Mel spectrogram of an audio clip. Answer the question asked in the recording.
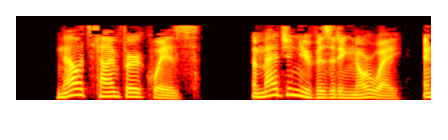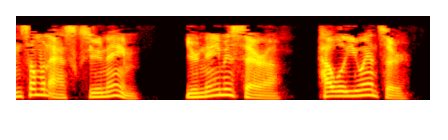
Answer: Jeg heter Sara.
